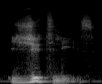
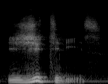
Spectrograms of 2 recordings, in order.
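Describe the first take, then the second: The two takes are said the same way.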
